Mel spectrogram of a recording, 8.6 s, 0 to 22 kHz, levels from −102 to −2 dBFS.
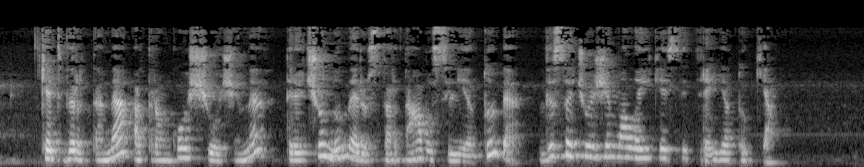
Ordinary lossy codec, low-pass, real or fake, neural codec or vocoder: MP3, 48 kbps; 19.8 kHz; fake; vocoder, 44.1 kHz, 128 mel bands every 256 samples, BigVGAN v2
